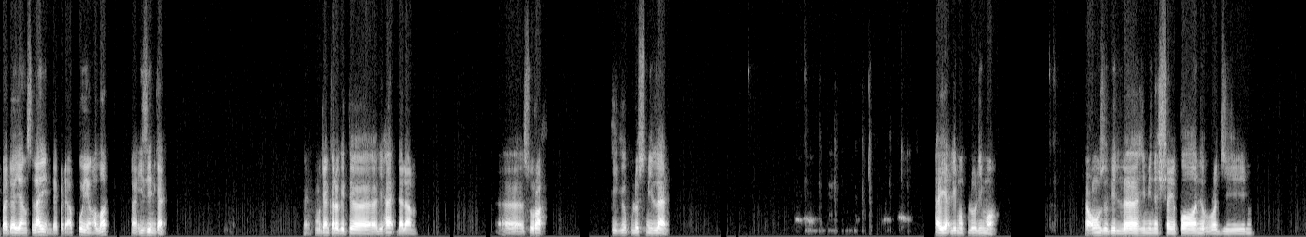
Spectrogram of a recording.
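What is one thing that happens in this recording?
A man recites in a melodic chanting voice, close to a microphone.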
